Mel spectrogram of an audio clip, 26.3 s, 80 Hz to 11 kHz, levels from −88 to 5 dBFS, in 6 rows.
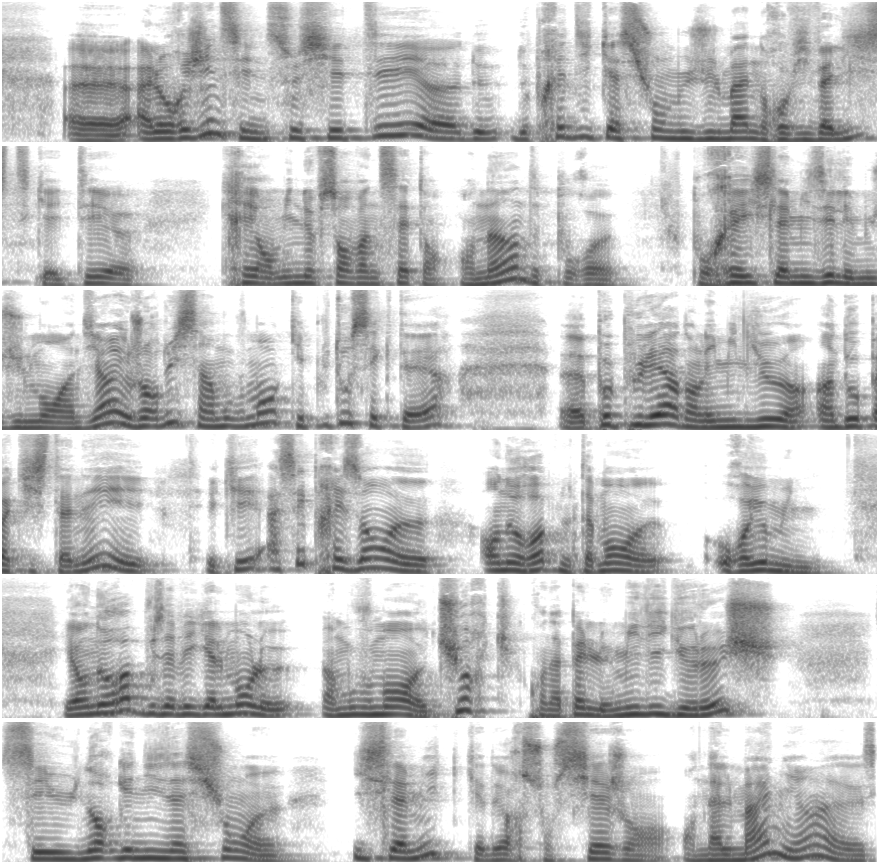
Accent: French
